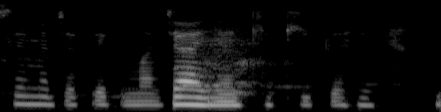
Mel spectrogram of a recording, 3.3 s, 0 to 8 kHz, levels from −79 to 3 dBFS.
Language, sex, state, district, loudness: Maithili, female, Bihar, Saharsa, -33 LUFS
